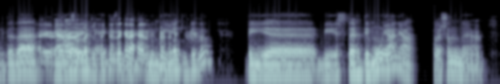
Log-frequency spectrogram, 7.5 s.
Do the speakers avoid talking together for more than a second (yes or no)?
no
